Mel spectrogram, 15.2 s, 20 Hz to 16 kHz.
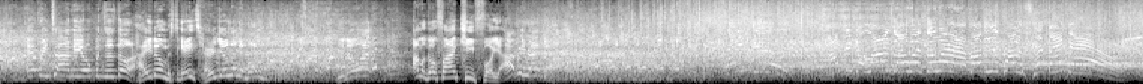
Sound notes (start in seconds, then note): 6.7 laughter; 7.9 applause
